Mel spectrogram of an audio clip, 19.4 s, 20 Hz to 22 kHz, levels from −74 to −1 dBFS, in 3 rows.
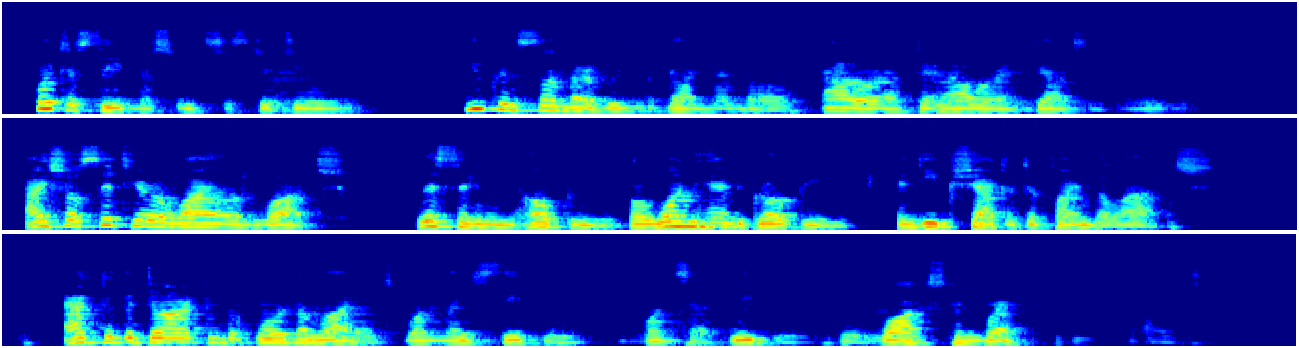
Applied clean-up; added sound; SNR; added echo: neural mask model DeepFilterNet 3.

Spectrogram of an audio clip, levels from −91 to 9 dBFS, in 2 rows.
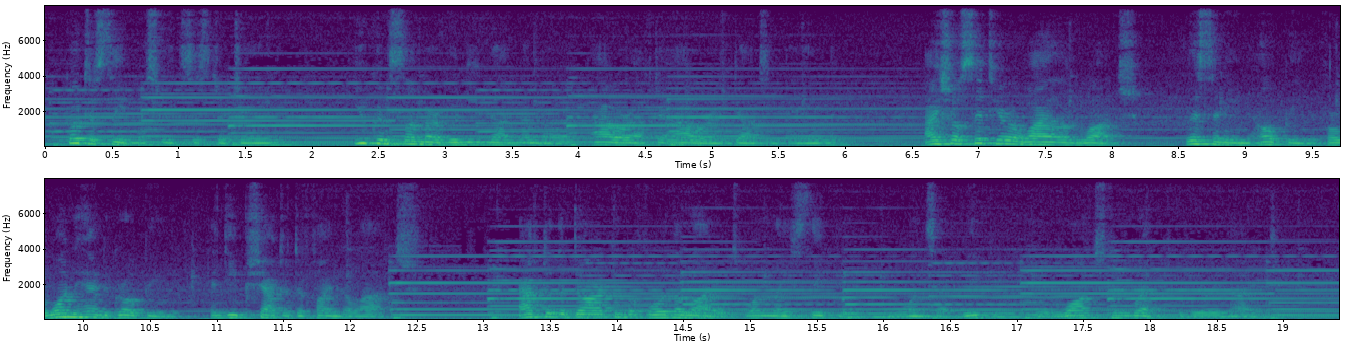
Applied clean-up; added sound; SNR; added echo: none; Tick-tock / Bell; 9 dB; reverberation time 0.6 s.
